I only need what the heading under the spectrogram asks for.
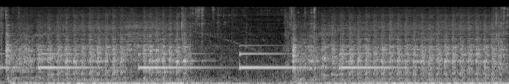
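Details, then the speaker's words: Mercury Grand Marquis after starter replacement and a PATS-delete tuned ECU installed; starter cranks steadily several seconds with door chime pinging but it never catches, proving the tuned ECU does not work; crank no start. "you see the ecu doesn't work all right so that's the proof that that ec does not work"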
